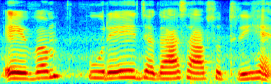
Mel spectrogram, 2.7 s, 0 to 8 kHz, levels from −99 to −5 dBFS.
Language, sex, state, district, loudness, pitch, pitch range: Hindi, female, Chandigarh, Chandigarh, -15 LUFS, 230 Hz, 210-290 Hz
